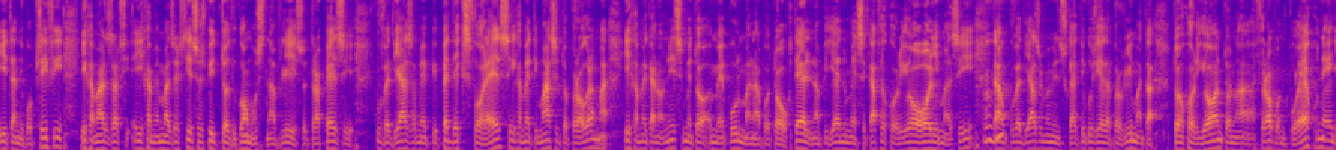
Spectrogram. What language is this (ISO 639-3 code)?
ell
